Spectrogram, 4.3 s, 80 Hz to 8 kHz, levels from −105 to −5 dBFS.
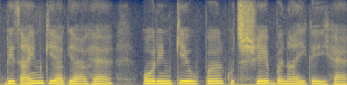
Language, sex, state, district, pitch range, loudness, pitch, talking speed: Hindi, female, Haryana, Jhajjar, 225-240 Hz, -12 LUFS, 235 Hz, 165 wpm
